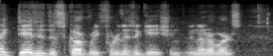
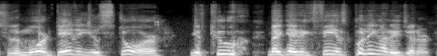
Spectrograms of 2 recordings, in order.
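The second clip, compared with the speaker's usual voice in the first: feed the fake science while cracking up; laughing; 5 semitones higher than usual. Real, not acted. Explaining fake magnet science to the VP, laughing. Delivers absurd punchline laughing.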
